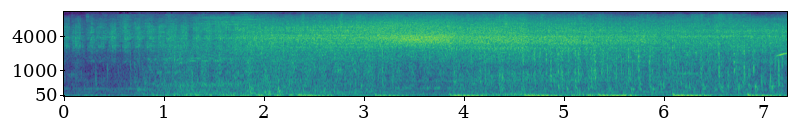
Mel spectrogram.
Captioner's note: snake growls; snake screeches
